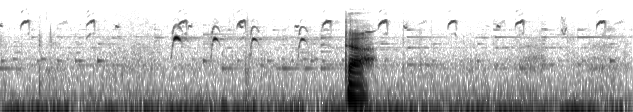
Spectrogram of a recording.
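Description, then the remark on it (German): Two marmots call with a steady series of short, high chirping whistles, fairly faint and far off, repeating throughout, heard while walking back down to a hut; a person briefly says a word partway through. “links von mir sind zwei Murmeltiere. Vielleicht hört ihr sie.”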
